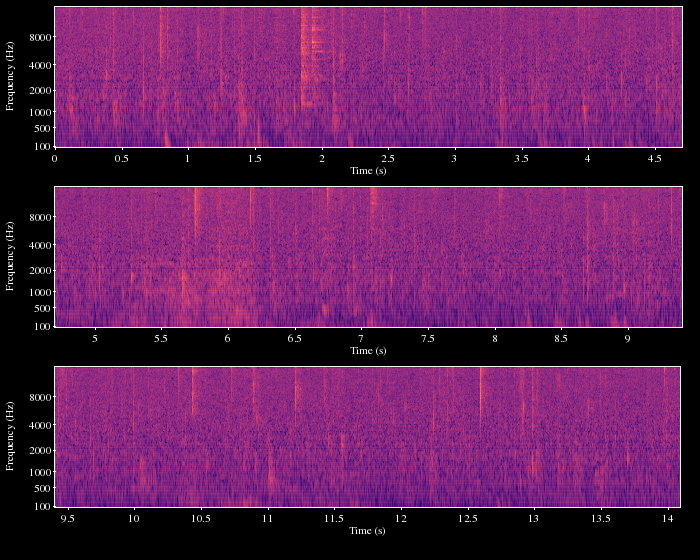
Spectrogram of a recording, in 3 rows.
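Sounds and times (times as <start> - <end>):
raindrops striking close by: 0.0 - 5.3, 6.3 - 14.0
rain falling: 0.0 - 14.0.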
